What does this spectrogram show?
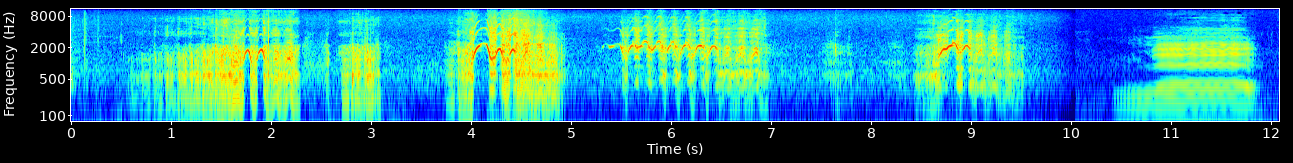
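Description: Horses whinnying, a series of high, quavering neighs. Near the end, one long cow moo.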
